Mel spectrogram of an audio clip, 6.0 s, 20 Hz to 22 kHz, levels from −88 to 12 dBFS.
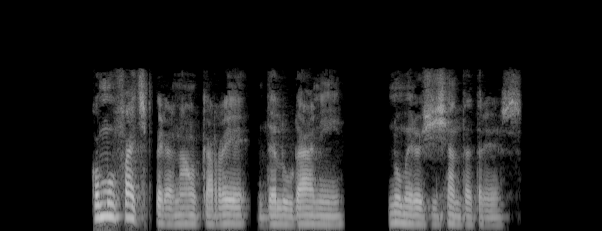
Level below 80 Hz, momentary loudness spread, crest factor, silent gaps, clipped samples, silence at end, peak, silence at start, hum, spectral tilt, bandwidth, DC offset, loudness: -58 dBFS; 10 LU; 20 dB; 2.52-2.56 s, 3.45-3.87 s; under 0.1%; 0.8 s; -2 dBFS; 0.95 s; none; -5.5 dB/octave; 7.6 kHz; under 0.1%; -22 LUFS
